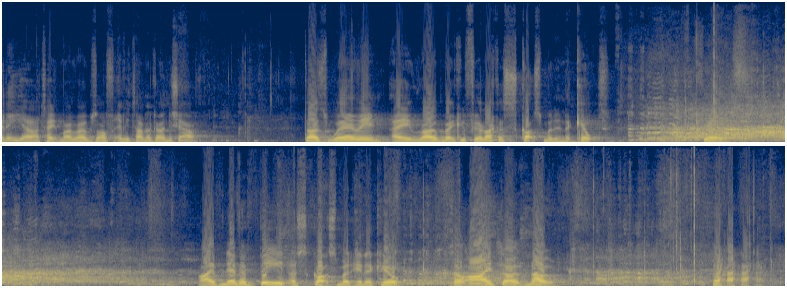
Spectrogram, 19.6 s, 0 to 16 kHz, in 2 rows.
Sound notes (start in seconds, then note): 9.7 laughter; 19.3 laughter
